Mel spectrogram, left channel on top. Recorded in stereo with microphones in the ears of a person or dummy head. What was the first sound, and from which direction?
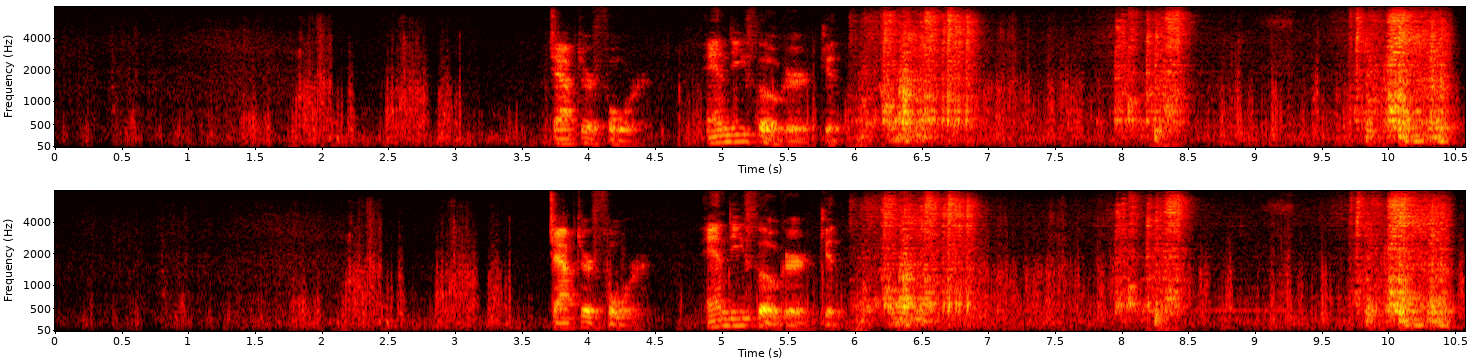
A man speaking, 45° right (ahead or behind).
